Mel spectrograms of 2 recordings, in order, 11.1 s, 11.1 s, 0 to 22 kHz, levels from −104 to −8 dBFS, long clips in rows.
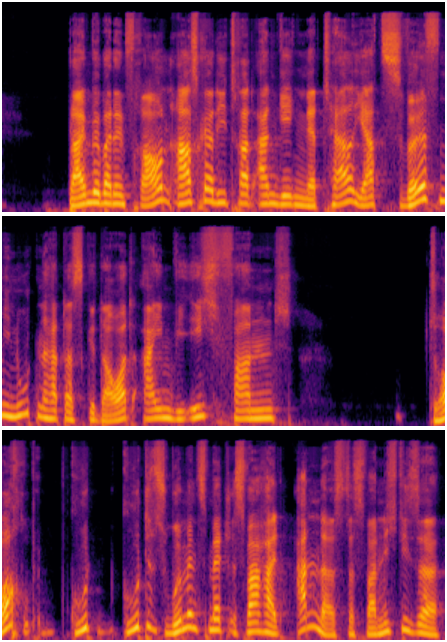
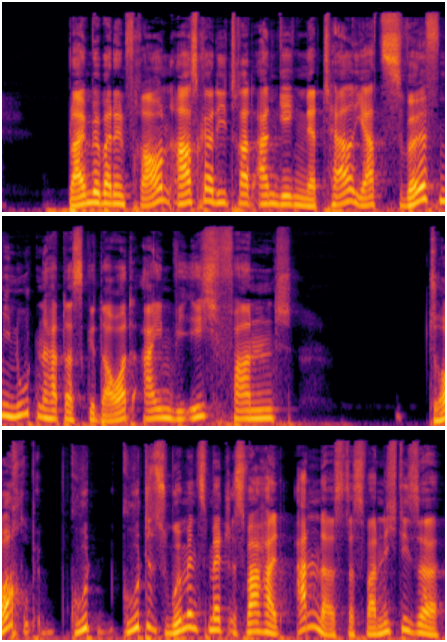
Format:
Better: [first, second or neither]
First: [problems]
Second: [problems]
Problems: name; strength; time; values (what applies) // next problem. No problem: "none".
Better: second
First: garbled, watery; slightly; nothing above 17.5 kHz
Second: none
